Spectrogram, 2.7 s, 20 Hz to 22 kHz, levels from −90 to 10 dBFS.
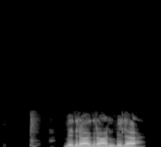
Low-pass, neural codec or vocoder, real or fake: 5.4 kHz; none; real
